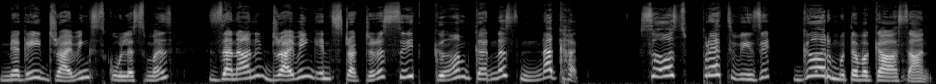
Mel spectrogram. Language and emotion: Kashmiri, disgusted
